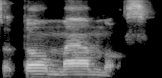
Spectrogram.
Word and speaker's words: tomamos: Amos. Amos at the end. It's just an amos. So tomamos. Tomamos.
